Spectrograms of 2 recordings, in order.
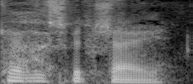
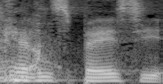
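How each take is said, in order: First: The surname is said with a 'ts' sound. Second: The surname is said with a plain 's' sound. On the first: The speaker calls it right. "es heißt Kevin Spitzay" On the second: The speaker calls it wrong. "Es heißt nicht Kevin Spacey"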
